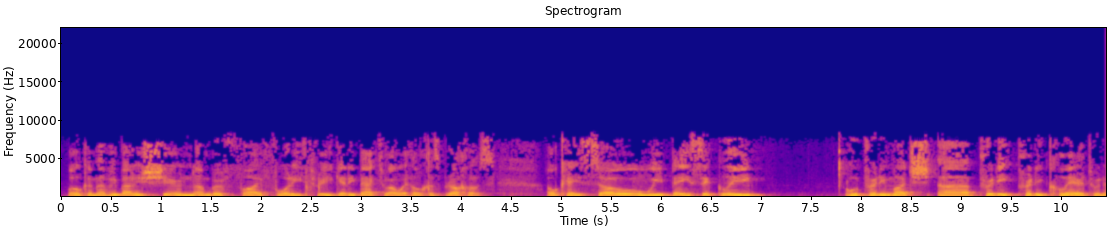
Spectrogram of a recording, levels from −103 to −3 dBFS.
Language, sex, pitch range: English, male, 120-145 Hz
